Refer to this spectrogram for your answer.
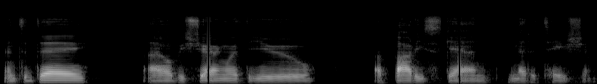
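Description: Low, gravelly, calm male meditation guide. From USA. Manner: slow, gentle, with fillers. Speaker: meditation teacher.

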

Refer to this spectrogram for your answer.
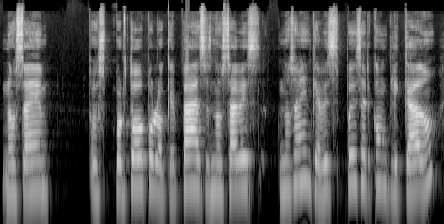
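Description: A woman's voice: on the high side, fairly even intonation, brisk. A young woman hosting a podcast, talking heartfelt and rambling. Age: young adult. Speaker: podcast host. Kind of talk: emotional podcast chat.

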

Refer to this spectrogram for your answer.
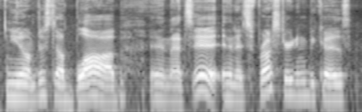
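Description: Her voice sits low with a darkish tone. Talking close into a handheld voice recorder for her casual audio diary, she rambles and swears without restraint, taking it slow with long pauses.

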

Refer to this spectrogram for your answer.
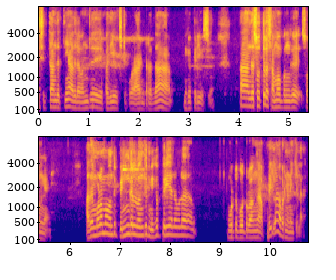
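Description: A man's voice: a little high, fairly bright tone, muffled recording. Earnest man explaining at length. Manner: earnest, explanatory, restarts and repeats phrases. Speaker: speaker in an online audio discussion. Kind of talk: casual political talk. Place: online audio room.

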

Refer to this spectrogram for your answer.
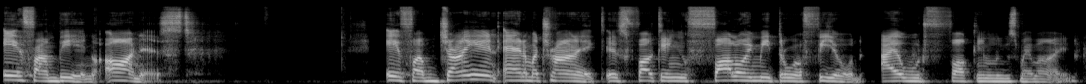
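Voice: mid-range voice, slow pace, pushed and bright. A speaker in a casual gaming chat who rambles loosely and swears freely.

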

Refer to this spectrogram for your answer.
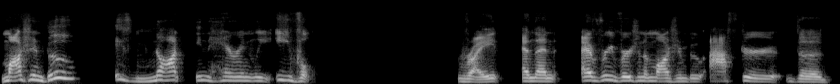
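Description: A man's voice: fairly high pitch, measured pace, a bit bright. A man co-hosting a casual chat podcast, rambling with lots of fillers and self-deprecating enthusiasm. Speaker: podcast co-host.

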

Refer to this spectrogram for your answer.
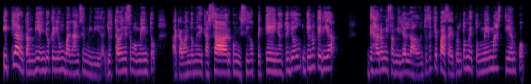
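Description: Brief: middle-aged female stylist, interview guest, animated and emphatic, fast talker. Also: medium pitch. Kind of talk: casual interview chat.

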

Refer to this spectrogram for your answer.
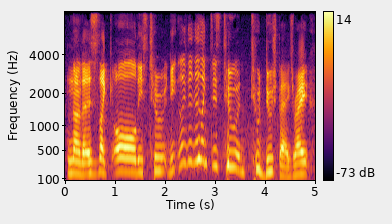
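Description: A man's voice: high-pitched, lively intonation, normal speed. A man co-hosting a podcast, chatting casually about comic books and tagging his points with "right?". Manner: tags sentences with "right?"; laughs often between points. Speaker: podcast co-host. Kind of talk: casual comic book discussion.

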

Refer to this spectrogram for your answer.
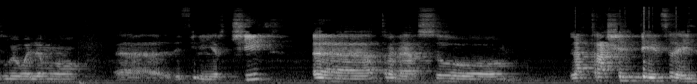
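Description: Uomo espressivo ed enfatico, voce squillante. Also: male voice, medium pitch. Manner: emphatic, expressive. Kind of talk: casual conversational interview. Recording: roomy, echoing sound.

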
